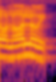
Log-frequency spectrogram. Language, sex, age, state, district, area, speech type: Assamese, female, 30-45, Assam, Sivasagar, rural, read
